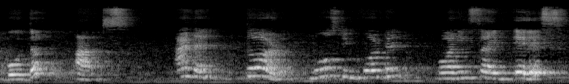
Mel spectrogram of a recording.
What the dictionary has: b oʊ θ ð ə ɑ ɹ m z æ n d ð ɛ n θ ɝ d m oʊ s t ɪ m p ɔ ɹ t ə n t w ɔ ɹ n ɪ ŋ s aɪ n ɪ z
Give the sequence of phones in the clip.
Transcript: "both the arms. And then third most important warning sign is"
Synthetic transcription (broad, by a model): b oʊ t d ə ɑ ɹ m s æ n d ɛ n t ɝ d m oʊ s t ɪ m p ɔ ɹ t ə n t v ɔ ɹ ɪ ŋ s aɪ l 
